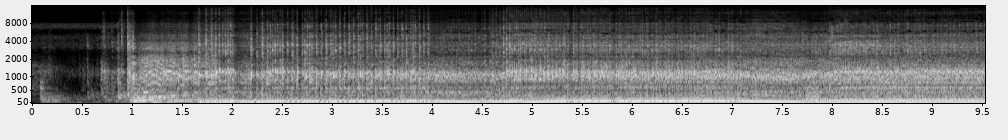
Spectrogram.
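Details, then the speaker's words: White 2-70 gas tractor test-fired during repairs after fuel was shut off for overflowing: brief crank, catches at once and settles into a steady, even low idle; starts and runs cleanly, "really don't run bad at all." "sweetheart [Music] really don't run bad at all"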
